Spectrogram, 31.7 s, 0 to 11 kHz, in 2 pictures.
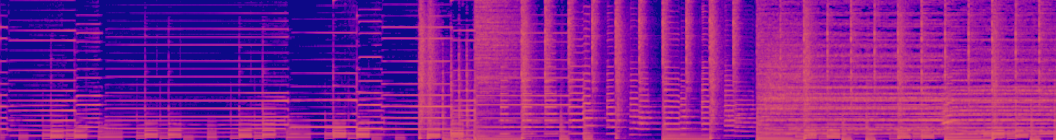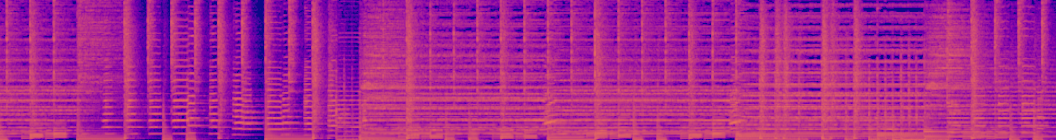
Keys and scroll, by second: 1.3 ctrl+i.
